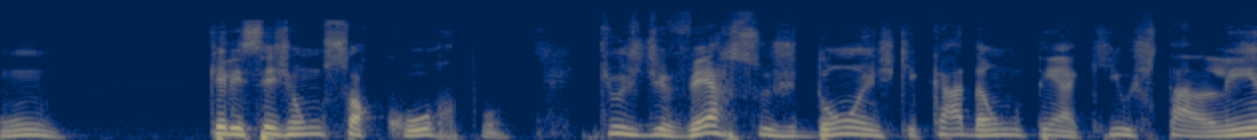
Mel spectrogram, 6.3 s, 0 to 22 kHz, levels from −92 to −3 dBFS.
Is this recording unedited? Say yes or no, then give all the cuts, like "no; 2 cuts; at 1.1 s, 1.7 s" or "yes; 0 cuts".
yes; 0 cuts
